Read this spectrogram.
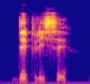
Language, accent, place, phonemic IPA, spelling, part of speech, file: French, France, Lyon, /de.pli.se/, déplisser, verb, LL-Q150 (fra)-déplisser.wav
- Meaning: to unwrinkle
